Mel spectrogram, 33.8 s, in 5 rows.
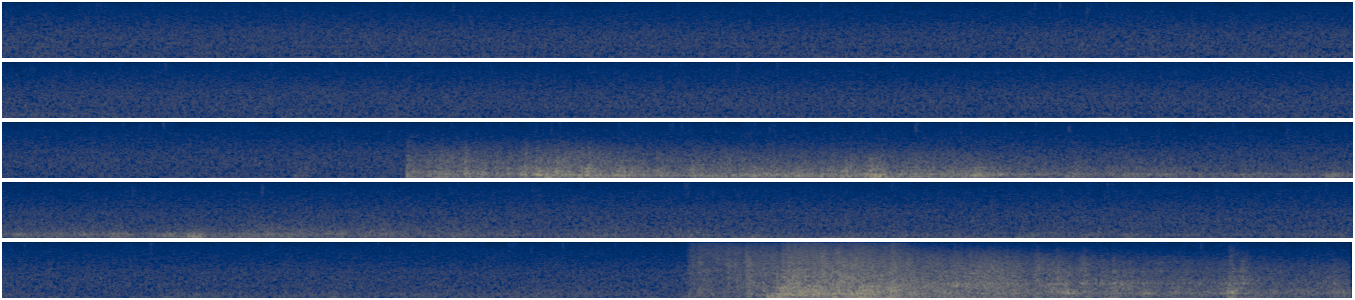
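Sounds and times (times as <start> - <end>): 
medium rain in a thunderstorm: 0.0 - 33.7
various direct lightning strikes: 15.6 - 20.2, 30.5 - 33.7.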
